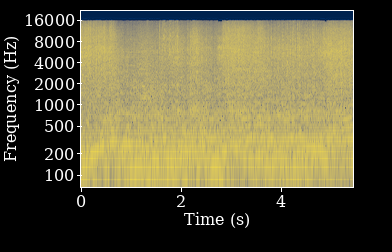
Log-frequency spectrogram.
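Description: Six-cylinder demolition derby car engines revving, the pitch rising and falling several times as the cars are driven in the pit.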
